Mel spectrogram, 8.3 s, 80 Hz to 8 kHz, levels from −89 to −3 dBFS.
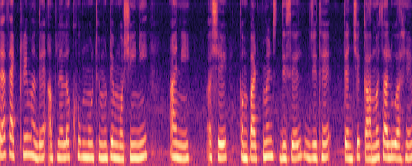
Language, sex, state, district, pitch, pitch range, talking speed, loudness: Marathi, female, Maharashtra, Chandrapur, 245 Hz, 235-255 Hz, 125 wpm, -13 LUFS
